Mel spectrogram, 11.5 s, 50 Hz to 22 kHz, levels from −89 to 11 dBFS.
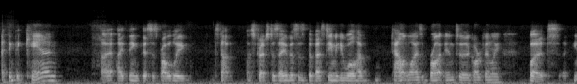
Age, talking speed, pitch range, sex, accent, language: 30-49, 165 wpm, 100-125 Hz, male, American, English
